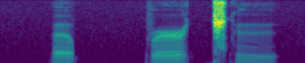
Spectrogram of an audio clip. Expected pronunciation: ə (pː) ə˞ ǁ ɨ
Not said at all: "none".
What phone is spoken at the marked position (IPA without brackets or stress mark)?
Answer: pː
